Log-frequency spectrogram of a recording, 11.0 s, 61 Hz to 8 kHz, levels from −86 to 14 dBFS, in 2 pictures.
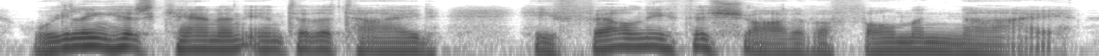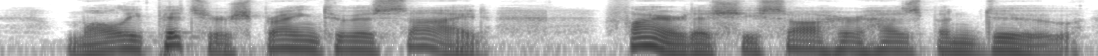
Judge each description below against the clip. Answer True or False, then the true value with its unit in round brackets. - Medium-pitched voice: False (105 Hz)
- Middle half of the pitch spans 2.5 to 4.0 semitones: False (4.4 semitones)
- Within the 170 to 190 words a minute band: False (155 wpm)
